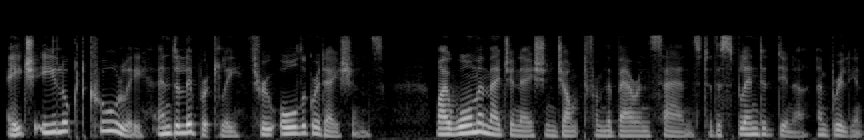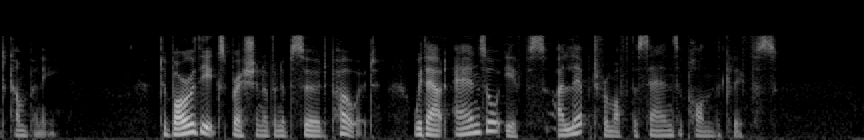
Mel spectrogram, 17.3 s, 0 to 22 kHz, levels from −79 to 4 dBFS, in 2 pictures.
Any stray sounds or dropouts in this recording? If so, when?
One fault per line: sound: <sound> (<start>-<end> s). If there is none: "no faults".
no faults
